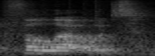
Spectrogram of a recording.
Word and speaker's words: phyllodes: And they're going to be found in pods, also called phyllodes. Everyone say that with me, phyllodes. Very good. And we spell that P-H-Y-L-L-O-D-E-S.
